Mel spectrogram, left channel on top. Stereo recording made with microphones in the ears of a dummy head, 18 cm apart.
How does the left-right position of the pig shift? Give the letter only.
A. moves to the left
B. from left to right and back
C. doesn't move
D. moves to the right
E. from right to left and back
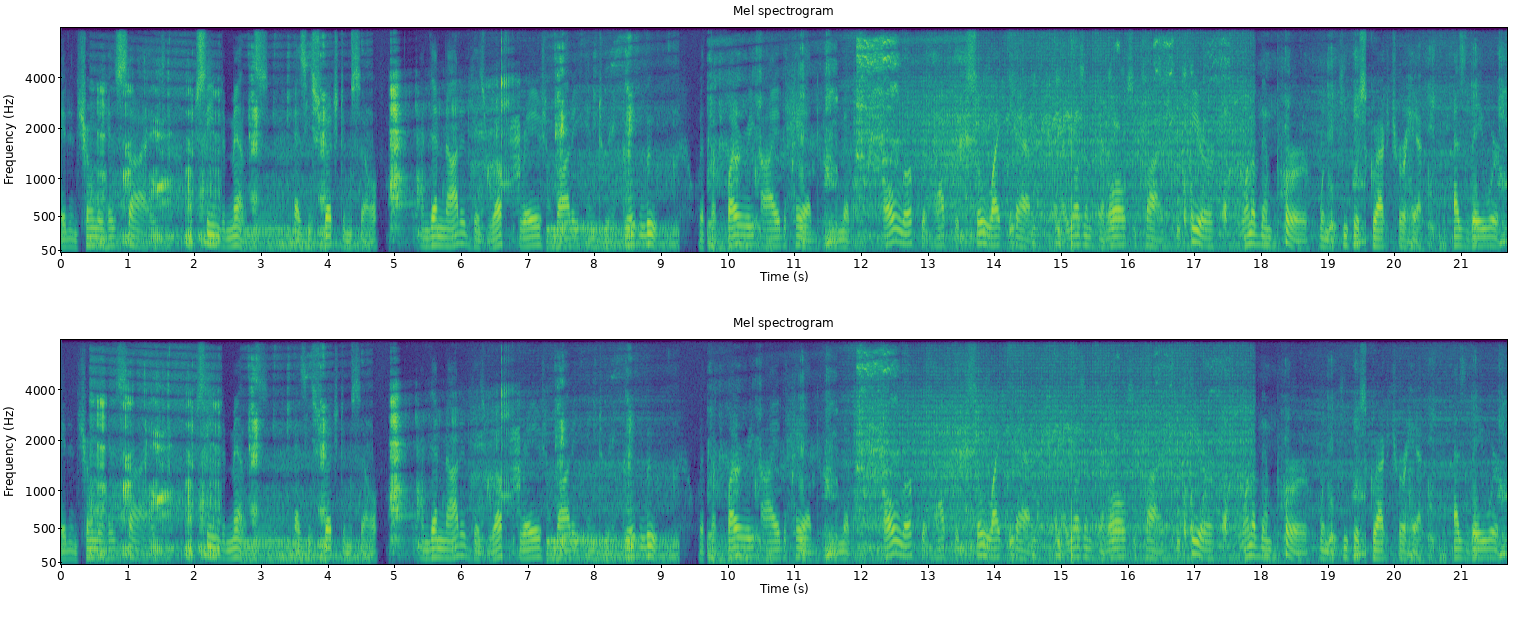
A.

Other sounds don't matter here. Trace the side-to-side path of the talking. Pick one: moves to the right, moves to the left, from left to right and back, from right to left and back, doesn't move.
doesn't move.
